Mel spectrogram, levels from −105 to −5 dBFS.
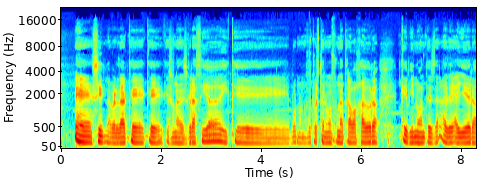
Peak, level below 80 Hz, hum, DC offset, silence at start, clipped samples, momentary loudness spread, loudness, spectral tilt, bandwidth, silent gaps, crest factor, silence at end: -2 dBFS; -58 dBFS; none; under 0.1%; 0 s; under 0.1%; 10 LU; -23 LUFS; -7 dB/octave; 15 kHz; none; 20 dB; 0 s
